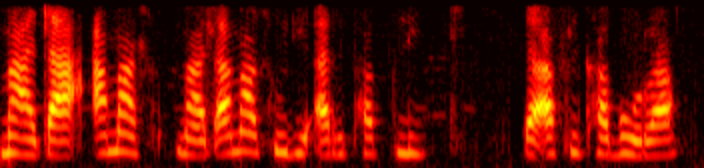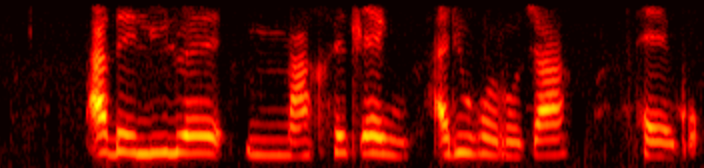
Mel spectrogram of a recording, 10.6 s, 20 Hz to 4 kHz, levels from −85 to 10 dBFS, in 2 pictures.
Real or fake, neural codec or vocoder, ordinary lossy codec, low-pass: real; none; none; 3.6 kHz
